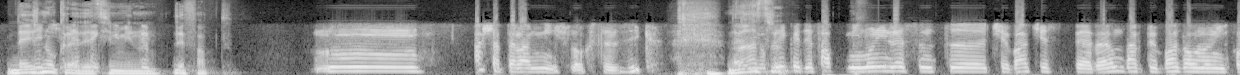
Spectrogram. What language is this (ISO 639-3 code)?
ron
